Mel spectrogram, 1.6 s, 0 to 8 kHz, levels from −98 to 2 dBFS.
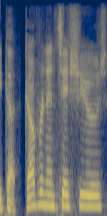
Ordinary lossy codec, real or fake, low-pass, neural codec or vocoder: AAC, 32 kbps; fake; 7.2 kHz; codec, 16 kHz, 1 kbps, FunCodec, trained on Chinese and English, 50 frames a second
